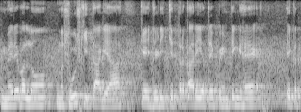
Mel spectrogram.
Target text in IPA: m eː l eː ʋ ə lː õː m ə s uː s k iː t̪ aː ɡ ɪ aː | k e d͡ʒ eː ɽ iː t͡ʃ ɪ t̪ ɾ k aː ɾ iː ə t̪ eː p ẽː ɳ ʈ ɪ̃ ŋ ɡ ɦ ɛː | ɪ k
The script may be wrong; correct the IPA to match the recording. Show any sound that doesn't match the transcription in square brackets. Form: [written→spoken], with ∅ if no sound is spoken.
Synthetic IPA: m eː [l→ɾ] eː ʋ ə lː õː m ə s uː s k iː t̪ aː ɡ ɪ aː | k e d͡ʒ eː ɽ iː t͡ʃ ɪ t̪ ɾ k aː ɾ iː ə t̪ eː p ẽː ɳ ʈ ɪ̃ ŋ ɡ ɦ ɛː | ɪ k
